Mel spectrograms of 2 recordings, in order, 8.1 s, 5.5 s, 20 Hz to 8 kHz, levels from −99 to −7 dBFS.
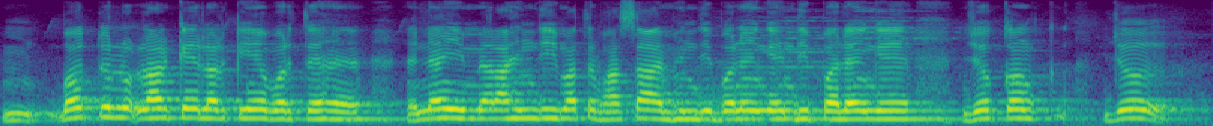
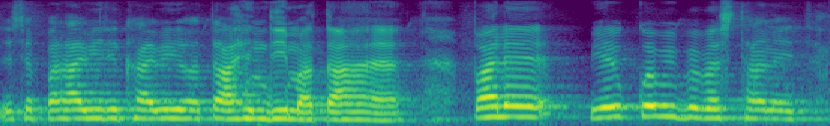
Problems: none marked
